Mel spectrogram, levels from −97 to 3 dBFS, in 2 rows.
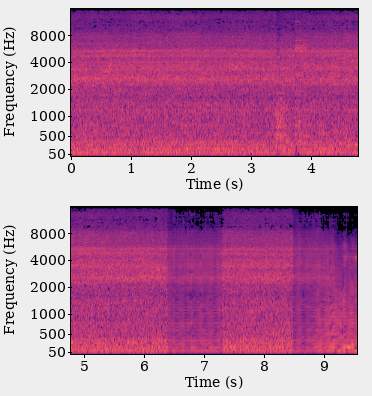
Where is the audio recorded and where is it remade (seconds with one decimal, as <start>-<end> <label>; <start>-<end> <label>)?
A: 0.0-6.4 recorded; 6.4-7.3 remade; 7.3-8.5 recorded; 8.5-9.6 remade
